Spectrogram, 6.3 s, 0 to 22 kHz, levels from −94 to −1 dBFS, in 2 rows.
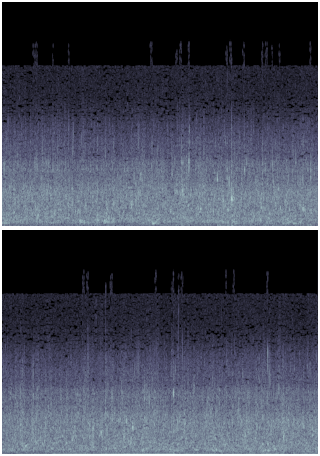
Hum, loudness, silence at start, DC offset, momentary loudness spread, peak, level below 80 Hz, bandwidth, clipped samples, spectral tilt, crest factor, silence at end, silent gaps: none; -28 LUFS; 0 s; under 0.1%; 2 LU; -8 dBFS; -52 dBFS; 18 kHz; under 0.1%; -1.5 dB/octave; 22 dB; 0 s; none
